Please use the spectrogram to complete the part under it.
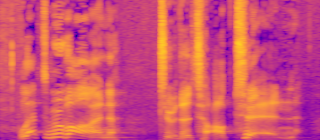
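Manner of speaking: slow, showy put-on announcer voice. Moving from the runners-up to the top ten, in a put-on announcer voice. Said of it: "That was my announcer voice".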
